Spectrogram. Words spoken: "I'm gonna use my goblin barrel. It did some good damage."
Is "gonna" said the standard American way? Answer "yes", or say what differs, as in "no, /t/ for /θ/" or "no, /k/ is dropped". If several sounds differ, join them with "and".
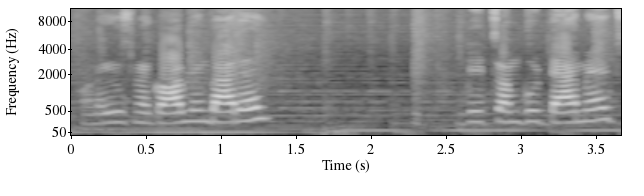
no, /n/ is dropped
